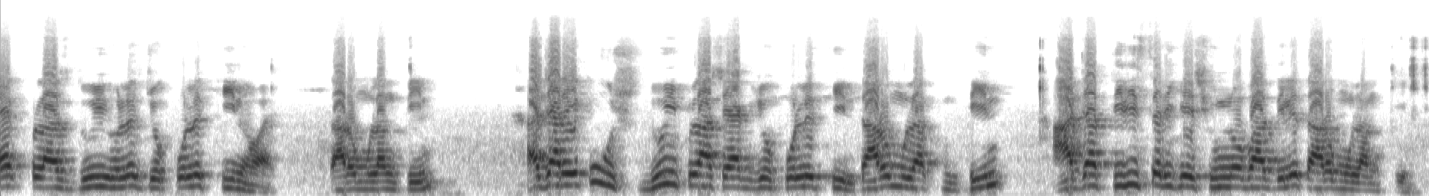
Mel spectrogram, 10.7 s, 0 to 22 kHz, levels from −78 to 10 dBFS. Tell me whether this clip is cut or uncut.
uncut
